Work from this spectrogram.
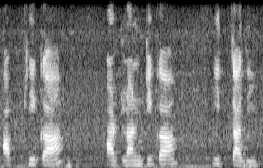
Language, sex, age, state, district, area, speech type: Bengali, female, 30-45, West Bengal, Purba Medinipur, rural, spontaneous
